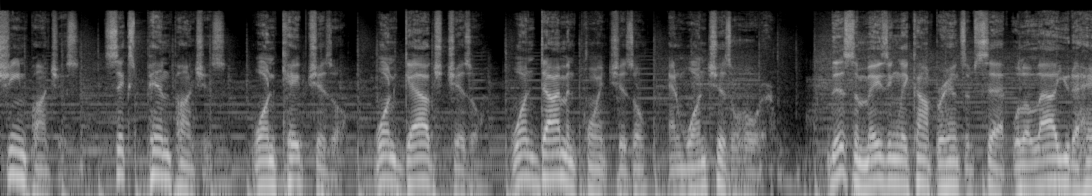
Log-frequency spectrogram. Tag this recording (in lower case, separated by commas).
music, speech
